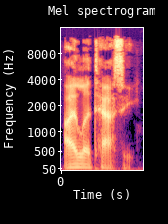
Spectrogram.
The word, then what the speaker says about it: Aila Tasse: Aila Tasse, that's pronounced Aila Tasse.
